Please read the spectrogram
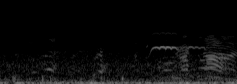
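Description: Referee's whistle blown once near the end, a single steady note held for about half a second, over scattered players' shouts; a loud shout follows right after it.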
